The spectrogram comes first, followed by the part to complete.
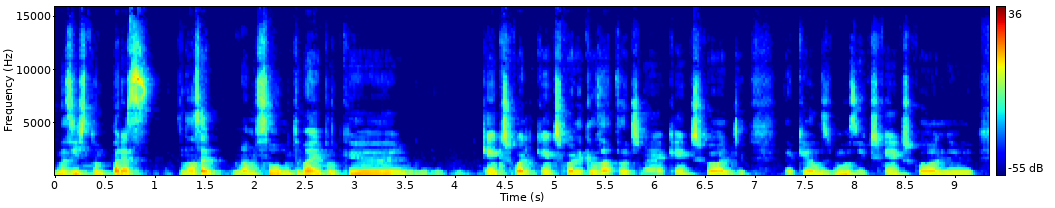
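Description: With a dark, mellow tone, a man talks fairly quickly and uses ordinary pitch variation. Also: medium pitch for a man. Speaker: political party representative, panelist. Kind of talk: political panel discussion.

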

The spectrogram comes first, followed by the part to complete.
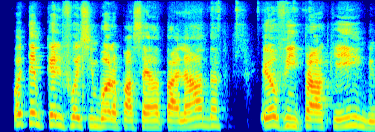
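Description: Over a silent background in a very clean recording, a woman talks fairly quickly at a medium pitch. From Pernambuco countryside, Brazil. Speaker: costume maker and folk singer. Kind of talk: casual interview.

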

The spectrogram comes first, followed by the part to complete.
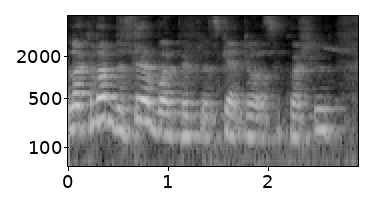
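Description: Talking at a fairly quick pace, a man with a high voice is heard over noticeable background noise. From England, Luton. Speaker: social housing executive. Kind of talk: casual discussion.

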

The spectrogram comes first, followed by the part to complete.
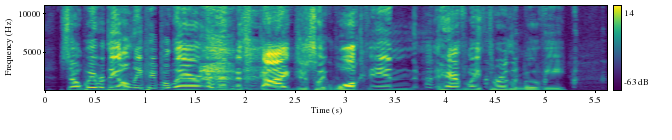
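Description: A man speaks with a South Philadelphia accent. His pitch is fairly high and his pace moderate. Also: ordinary pitch variation. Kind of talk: casual chat.

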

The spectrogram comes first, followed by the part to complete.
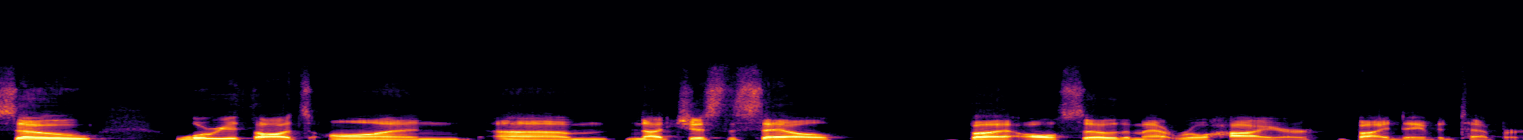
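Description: A man with an American accent talks fairly slowly in a normal speaking voice, his pitch medium. His intonation stays fairly even against a quiet background. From North Carolina. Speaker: sports podcast host. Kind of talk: casual chat.

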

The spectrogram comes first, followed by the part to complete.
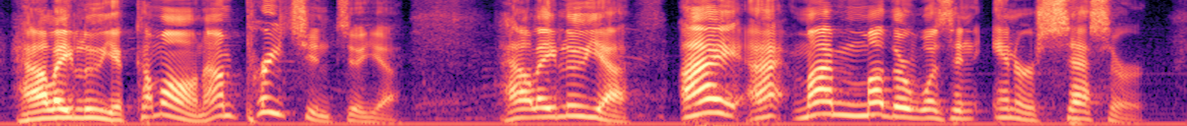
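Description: Raised and projected, a man's voice carries a high pitch and a bright, sharp tone. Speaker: missionary preacher. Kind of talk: Pentecostal revival sermon, rising exhortation with congregational call-and-response. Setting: church service with congregation. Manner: impassioned, repetitive hammering cadence building to climaxes.

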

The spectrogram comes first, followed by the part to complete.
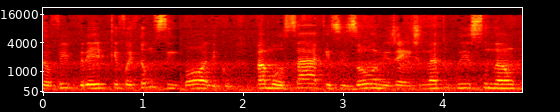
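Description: A man with a high pitch speaks at a moderate pace and fairly even intonation. Noticeable background noise and audible room echo fill the recording. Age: 30s. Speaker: reality show commentator. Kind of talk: casual chat.

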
